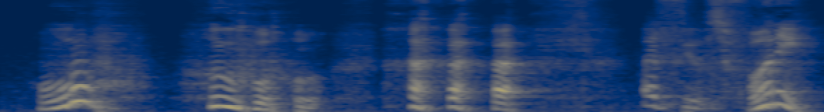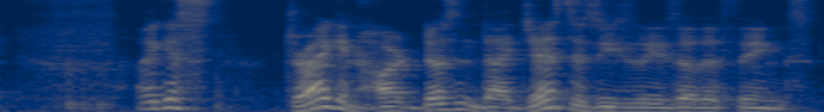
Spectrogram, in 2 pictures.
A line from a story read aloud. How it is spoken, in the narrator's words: Sir Aegon said with a giggle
